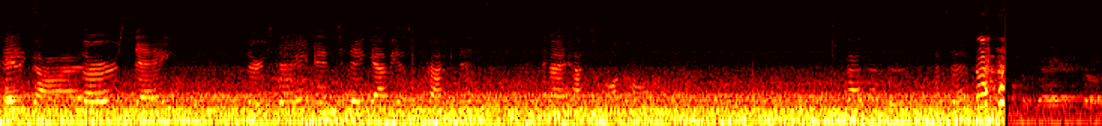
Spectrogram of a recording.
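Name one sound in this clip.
A car's engine and road noise rumble steadily.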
